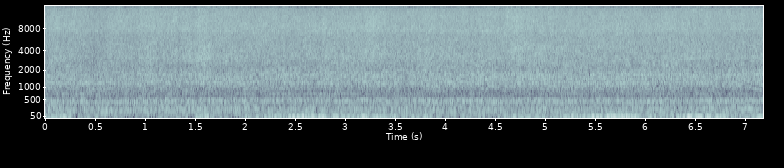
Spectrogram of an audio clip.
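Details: Honeybees in spring flitting from flower to flower, gathering pollen and nectar; a steady, dense low buzzing hum of many wings runs throughout with slight swells in loudness, no other clear sounds.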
